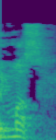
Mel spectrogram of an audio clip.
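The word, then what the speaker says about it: مصر: That's strangely enough, the exact same pronunciation as the Arabic or Ashuric used in present-day Egypt for Egypt, Miss. They say Musr.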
